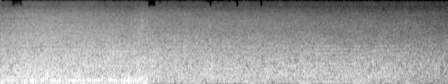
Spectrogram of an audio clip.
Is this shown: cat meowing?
no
